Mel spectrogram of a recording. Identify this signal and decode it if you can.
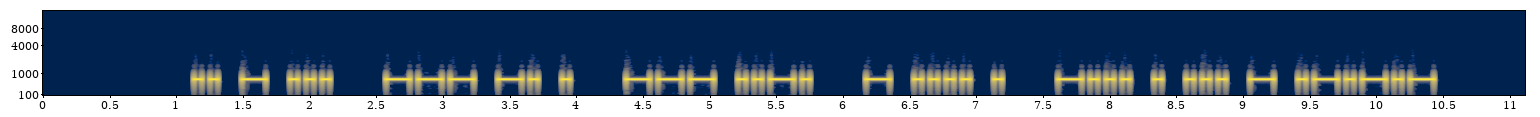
Morse code, heard as a keyed tone, about 21 wpm, 700 Hz. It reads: ITS ONE OF THE BEST.
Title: Sentences with 3-Word Phrases - Spoken Beginning - 20wpm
